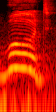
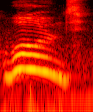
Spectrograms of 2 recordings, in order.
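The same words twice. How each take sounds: First: Would said as wood; silent l. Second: Would with a clear l, slowly; l sounded. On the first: Teacher modelling the right would. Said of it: "não vai pronunciar aquele L". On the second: Teacher showing the wrong would. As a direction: say would as wuld. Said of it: "e não". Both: Shown as a demonstration.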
